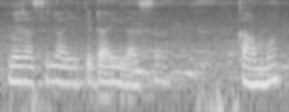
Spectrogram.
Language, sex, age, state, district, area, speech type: Punjabi, female, 30-45, Punjab, Gurdaspur, urban, spontaneous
